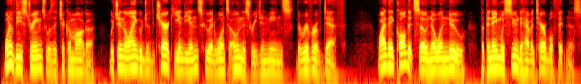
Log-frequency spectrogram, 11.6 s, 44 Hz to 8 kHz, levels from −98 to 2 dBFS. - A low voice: Yes, low, 100 Hz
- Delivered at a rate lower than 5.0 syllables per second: No, 6.1 syllables/s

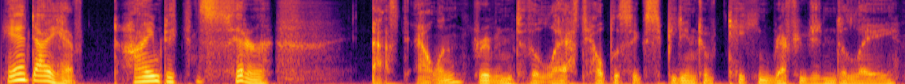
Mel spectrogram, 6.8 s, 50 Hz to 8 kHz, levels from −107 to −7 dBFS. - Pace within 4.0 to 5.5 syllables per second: Yes, 5.4 syllables/s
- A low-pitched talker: Yes, very low, 95 Hz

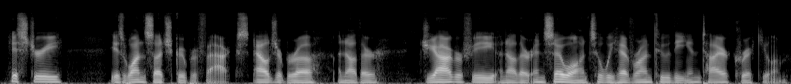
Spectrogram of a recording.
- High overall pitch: No, low, 100 Hz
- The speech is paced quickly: No, average, 165 wpm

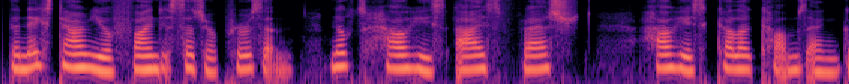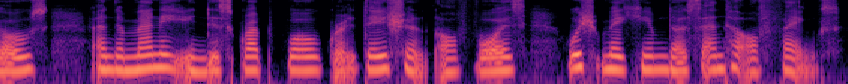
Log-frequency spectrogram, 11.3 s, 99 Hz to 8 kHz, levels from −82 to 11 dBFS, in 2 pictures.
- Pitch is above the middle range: Yes, high, 215 Hz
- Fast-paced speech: No, average, 175 wpm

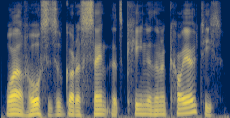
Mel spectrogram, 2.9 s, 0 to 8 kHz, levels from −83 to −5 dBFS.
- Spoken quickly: Yes, fast, 230 wpm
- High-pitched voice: No, low, 105 Hz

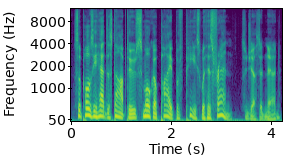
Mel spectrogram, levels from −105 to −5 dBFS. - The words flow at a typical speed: No, fast, 225 wpm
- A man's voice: Yes, male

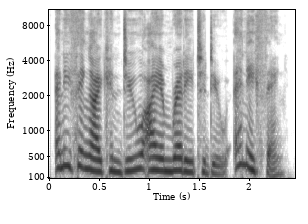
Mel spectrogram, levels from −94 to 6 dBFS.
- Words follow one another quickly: Yes, fast, 245 wpm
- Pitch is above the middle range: Yes, high, 230 Hz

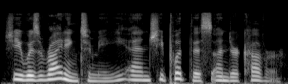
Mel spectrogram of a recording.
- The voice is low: No, high, 190 Hz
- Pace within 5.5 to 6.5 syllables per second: No, 5.1 syllables/s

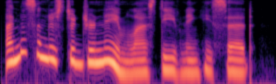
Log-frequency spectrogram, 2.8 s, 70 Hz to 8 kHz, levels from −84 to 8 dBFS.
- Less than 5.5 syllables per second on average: Yes, 5.2 syllables/s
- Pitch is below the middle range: No, high, 200 Hz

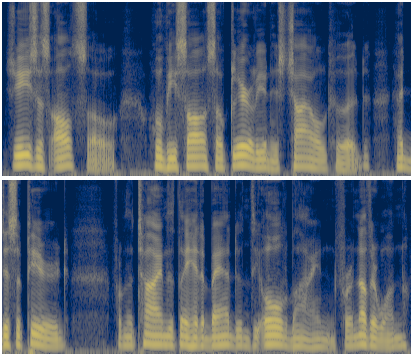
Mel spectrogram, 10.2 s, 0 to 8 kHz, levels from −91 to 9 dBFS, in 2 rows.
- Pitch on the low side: Yes, very low, 95 Hz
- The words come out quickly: No, average, 145 wpm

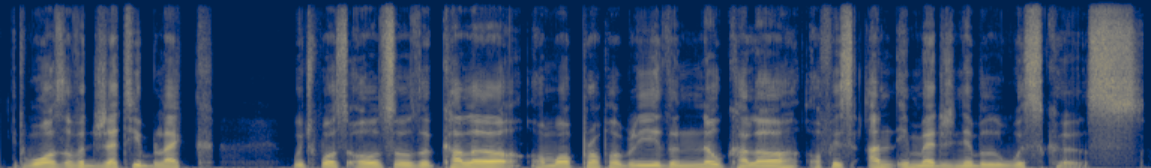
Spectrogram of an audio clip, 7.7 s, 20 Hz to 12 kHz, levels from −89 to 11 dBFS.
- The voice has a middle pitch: No, low, 125 Hz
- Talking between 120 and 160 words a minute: Yes, average, 155 wpm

